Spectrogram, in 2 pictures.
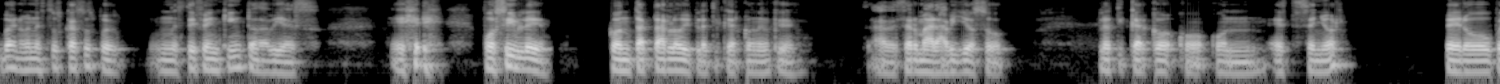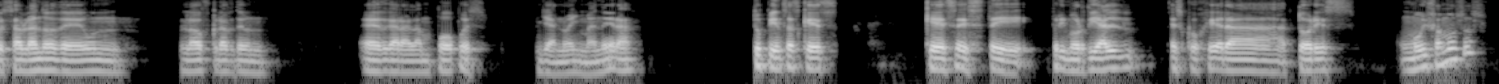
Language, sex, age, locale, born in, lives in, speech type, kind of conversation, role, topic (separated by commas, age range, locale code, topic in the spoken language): Spanish, male, 50-54, es-MX, Mexico, Mexico, conversation, podcast, host, ¿Por qué importa la representación en las películas y las series?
